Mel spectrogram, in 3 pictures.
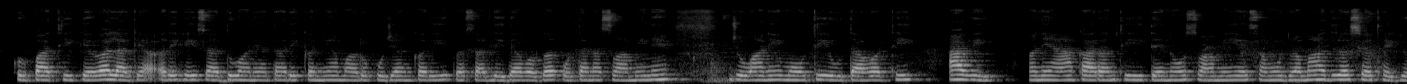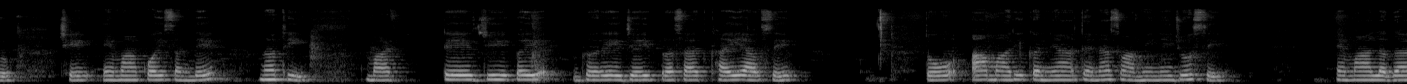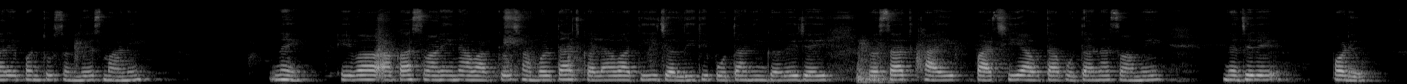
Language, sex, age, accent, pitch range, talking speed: Gujarati, female, 30-49, native, 200-215 Hz, 105 wpm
